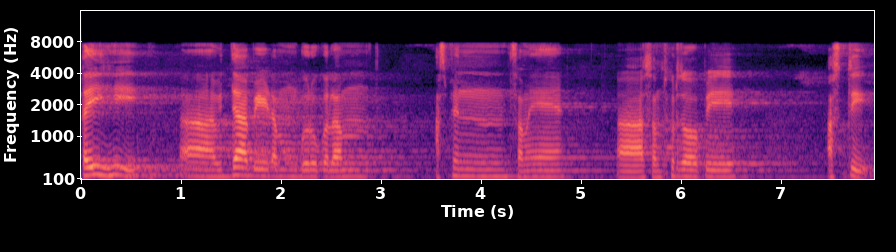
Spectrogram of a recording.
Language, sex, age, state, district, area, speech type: Sanskrit, male, 18-30, Karnataka, Dharwad, urban, spontaneous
